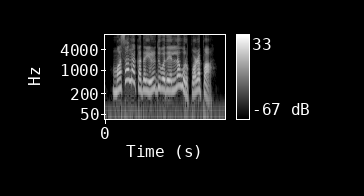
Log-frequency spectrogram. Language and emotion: Tamil, angry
